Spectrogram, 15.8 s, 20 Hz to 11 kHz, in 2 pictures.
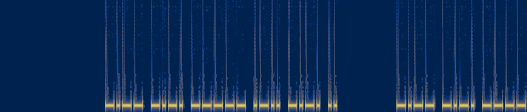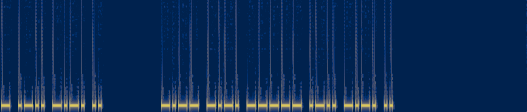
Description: Morse code, heard as a keyed tone, about 28 wpm, 700 Hz. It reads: YC0LCI YC0LCI YC0LCI
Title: DXCC-100 Call Signs - 6 Characters - Repeated 3x - 28wpm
